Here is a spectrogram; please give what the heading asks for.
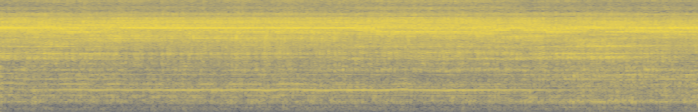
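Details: Acura TL running: steady high whine from the belt pulley area; owner suspects the power steering pump pulley but is unsure which part to replace; cause not confirmed.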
